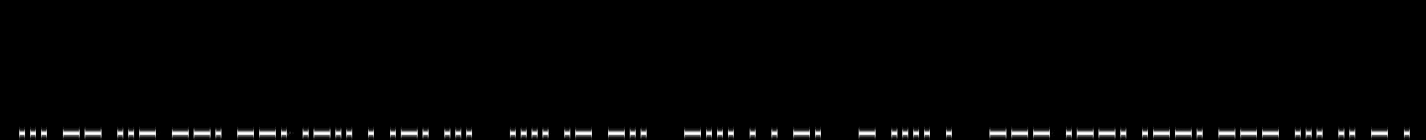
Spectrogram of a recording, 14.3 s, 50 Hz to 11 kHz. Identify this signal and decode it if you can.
Morse code, heard as a keyed tone, about 22 wpm, 600 Hz. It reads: SMUGGLERS HAD BEEN THE OPPOSITE
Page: CW med Gnister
